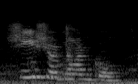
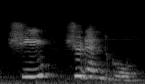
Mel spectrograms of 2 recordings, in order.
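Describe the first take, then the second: First: Should and not are said as two separate words. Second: Should and not merge into one word, shouldn't. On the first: "Instead of making every single word, making it sound" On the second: "we merged both these words and made a simple contraction"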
